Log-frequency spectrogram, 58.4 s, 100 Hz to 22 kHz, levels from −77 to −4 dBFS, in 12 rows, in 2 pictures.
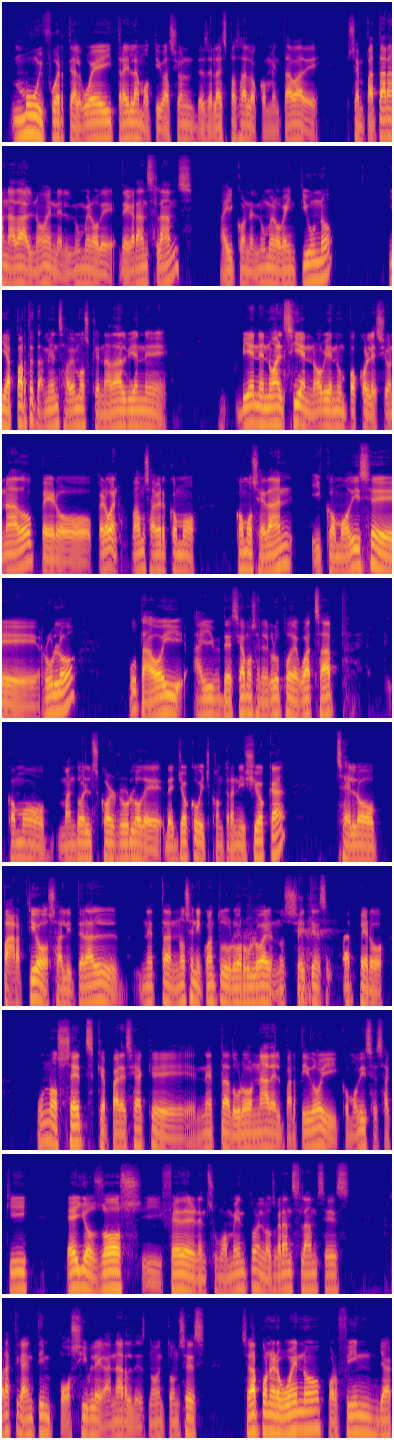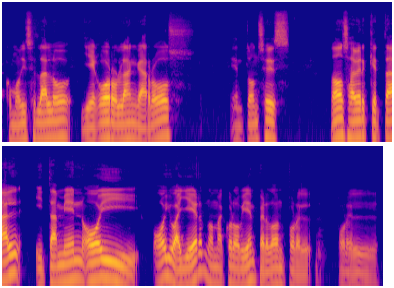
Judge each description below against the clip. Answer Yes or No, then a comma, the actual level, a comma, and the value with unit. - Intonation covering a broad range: No, average, 3.3 semitones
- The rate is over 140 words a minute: Yes, average, 170 wpm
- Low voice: Yes, low, 105 Hz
